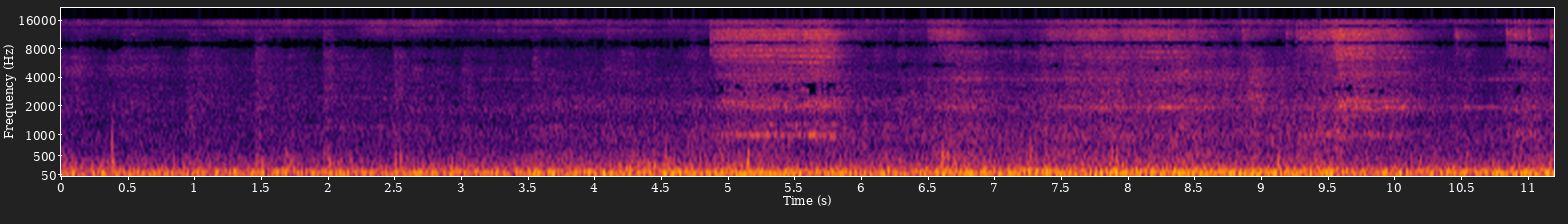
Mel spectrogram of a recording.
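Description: Loaded freight train boxcars rolling slowly past on steel rails: a steady heavy rumble of wheels on track, with short stretches of higher wheel squeal about five seconds in and again near ten seconds.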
